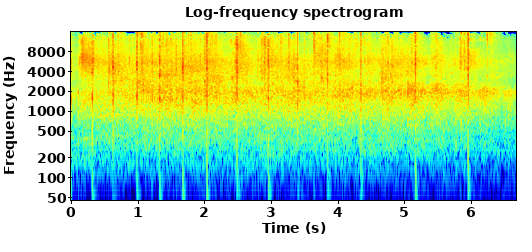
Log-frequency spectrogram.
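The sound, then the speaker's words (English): An audience gives a round of applause in thanks, a dense wash of many hands clapping with a few sharper individual claps standing out, holding at a fairly loud, even level throughout without any talking. “they richly deserve a round of applause.”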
